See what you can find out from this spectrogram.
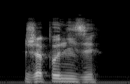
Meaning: to Japanize, to Nipponize (to make or become more Japanese)
- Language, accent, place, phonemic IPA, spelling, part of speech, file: French, France, Lyon, /ʒa.pɔ.ni.ze/, japoniser, verb, LL-Q150 (fra)-japoniser.wav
